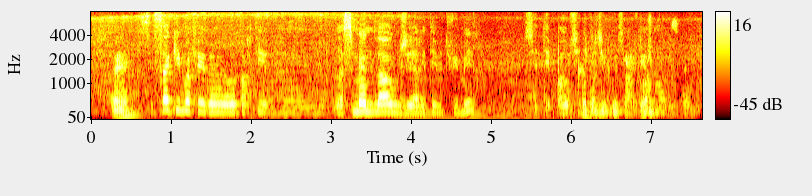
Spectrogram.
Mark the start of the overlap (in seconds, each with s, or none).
5.9 s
